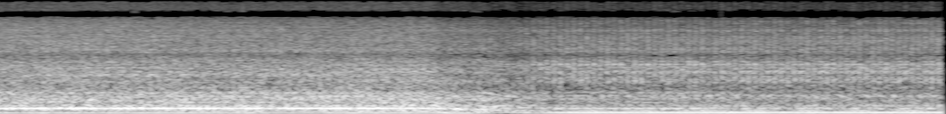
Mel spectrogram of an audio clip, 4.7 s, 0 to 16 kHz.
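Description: A 2009 Case 580SM backhoe's diesel engine idles steadily up close with a loud, even rumble, then the pitch shifts and settles lower as it is put into reverse gear.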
